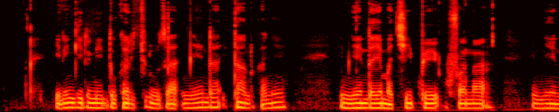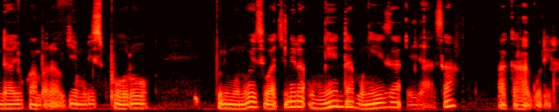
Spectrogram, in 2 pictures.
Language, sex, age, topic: Kinyarwanda, male, 25-35, finance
